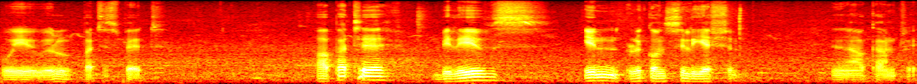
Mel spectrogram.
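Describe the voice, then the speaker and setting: A man talks at a very slow pace with a very deep, low pitch and lively intonation. Long, frequent pauses, big swings in loudness and noticeable background noise run through the clip. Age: 70s. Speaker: politician. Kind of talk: interview statement. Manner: hesitant, with many fillers.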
